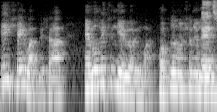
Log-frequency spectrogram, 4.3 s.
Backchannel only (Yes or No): No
